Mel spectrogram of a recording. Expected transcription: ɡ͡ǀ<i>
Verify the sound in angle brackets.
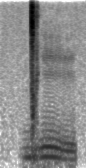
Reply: correct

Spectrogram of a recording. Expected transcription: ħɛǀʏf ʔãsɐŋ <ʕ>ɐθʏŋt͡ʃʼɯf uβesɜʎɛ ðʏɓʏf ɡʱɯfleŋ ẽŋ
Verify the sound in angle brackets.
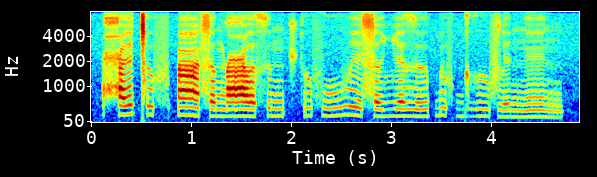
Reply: correct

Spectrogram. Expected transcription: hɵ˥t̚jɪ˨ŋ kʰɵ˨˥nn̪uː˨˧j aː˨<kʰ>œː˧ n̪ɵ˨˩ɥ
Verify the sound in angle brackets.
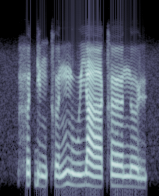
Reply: correct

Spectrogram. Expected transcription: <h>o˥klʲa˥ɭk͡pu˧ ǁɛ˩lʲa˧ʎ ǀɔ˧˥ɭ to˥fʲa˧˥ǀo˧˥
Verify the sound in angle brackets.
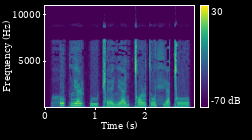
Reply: correct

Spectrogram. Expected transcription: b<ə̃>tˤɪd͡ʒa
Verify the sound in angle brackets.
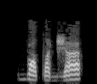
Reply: incorrect: ə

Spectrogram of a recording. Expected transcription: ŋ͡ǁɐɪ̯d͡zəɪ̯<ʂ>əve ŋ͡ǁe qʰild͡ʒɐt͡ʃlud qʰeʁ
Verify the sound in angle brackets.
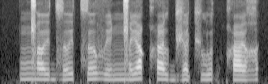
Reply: incorrect: t͡s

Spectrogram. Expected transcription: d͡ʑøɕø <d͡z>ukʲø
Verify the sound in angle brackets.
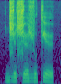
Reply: incorrect: ɮ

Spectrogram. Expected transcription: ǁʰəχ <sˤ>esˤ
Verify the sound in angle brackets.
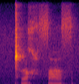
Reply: correct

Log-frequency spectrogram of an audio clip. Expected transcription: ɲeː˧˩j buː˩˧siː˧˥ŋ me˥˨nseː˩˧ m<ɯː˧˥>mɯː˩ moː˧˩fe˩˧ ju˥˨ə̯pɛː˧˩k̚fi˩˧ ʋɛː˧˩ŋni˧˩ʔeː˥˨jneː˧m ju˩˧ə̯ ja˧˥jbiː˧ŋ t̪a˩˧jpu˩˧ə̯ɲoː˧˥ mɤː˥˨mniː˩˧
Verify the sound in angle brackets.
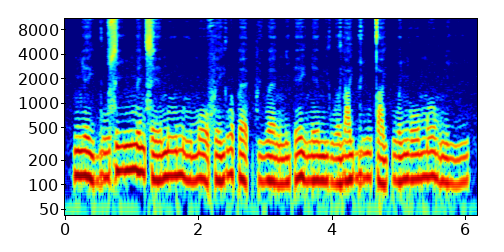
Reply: correct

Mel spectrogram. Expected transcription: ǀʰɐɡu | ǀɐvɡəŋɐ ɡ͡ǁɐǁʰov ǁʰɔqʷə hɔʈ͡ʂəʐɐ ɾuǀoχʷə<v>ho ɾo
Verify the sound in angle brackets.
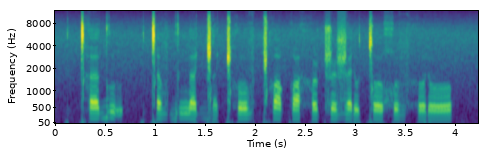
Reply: correct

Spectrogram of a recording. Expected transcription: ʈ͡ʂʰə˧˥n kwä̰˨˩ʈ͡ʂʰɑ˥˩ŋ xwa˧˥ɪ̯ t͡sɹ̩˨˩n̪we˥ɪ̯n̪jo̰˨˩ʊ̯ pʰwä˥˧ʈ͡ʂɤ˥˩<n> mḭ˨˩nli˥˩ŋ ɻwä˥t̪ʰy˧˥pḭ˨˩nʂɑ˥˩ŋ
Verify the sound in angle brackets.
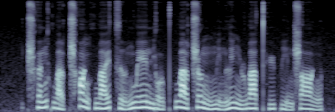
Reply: incorrect: ŋ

